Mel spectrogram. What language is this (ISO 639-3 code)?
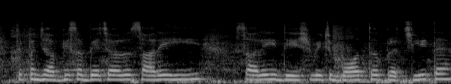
pan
